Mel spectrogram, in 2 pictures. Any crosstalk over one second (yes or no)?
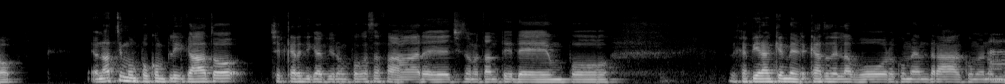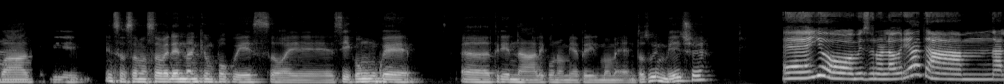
no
